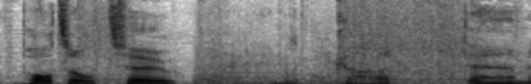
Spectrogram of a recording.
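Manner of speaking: ordinary talk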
